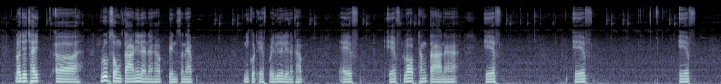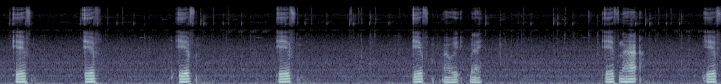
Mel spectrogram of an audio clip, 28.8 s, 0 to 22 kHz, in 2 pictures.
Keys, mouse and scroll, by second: 0.1 f, 1.3 click, 1.5-1.9 middle drag, 1.9 f, 2.8 drag, 3.1-3.8 shift+middle drag, 3.8 f, 4.7 click, 5.1 f, 6.3 drag, 6.5 f, 7.3 click, 7.5 f, 8.3 click, 8.5 shift+middle drag, 8.7 scroll down 1, 8.9-9.4 middle drag, 9.4 f, 10.2 drag, 10.5 shift+middle drag, 10.7 scroll down 1, 10.8-11.3 middle drag, 11.3 f, 12.5 click, 12.9 f, 13.8 click, 14.1 f, 15.0 drag, 15.4 f, 16.4 click, 16.6-17.5 shift+middle drag, 17.5 f, 18.5 click, 18.7 shift+middle click, 19.6 f, 20.4-21.5 shift+middle drag, 21.5 click, 21.7-22.5 shift+middle drag, 22.5 f, 24.3 ctrl+z, 24.9-25.6 shift+middle drag, 25.6 drag, 25.8-26.4 middle drag, 26.4 f, 27.4 drag, 27.6-28.3 shift+middle drag, 28.3 f.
